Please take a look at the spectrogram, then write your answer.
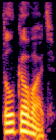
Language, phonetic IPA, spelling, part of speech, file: Russian, [təɫkɐˈvatʲ], толковать, verb, Ru-толковать.ogg
- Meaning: 1. to explain, to interpret 2. to talk (about something), to discuss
